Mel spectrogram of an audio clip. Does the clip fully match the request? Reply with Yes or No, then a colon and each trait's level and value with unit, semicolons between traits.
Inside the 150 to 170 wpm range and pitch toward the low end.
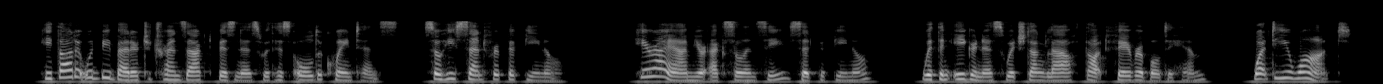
No: average, 165 wpm; high, 195 Hz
